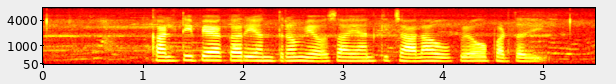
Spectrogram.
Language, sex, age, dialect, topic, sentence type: Telugu, female, 41-45, Telangana, agriculture, statement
